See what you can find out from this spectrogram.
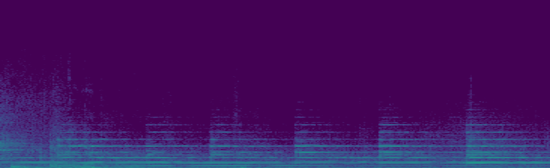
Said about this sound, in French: On entend les cloches de Chambord, c'est magnifique. Hein, les cloches de la petite église à côté qui date du temps de Louis XIV d'ailleurs.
